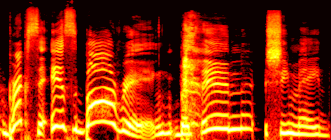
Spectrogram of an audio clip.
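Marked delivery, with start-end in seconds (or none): 0.0-1.7 high-pitched start in a put-on British accent; hammed-up mock British. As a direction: imitate a bad fake London accent. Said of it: "got away with that accent".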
